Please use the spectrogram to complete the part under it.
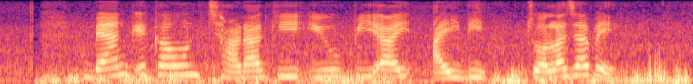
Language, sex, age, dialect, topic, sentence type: Bengali, female, 18-24, Rajbangshi, banking, question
